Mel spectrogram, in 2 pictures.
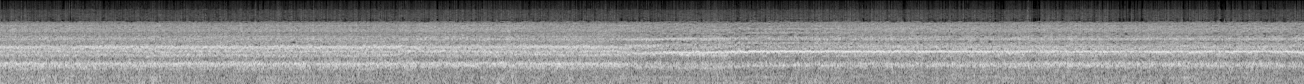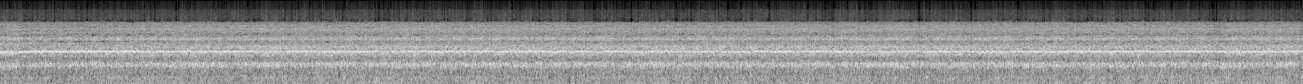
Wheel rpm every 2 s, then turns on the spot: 210, 210, 220, 220, 230, 230, 230, 240, 230, 230, 240, 230, 230.
none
